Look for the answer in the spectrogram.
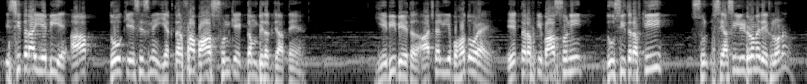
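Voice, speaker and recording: Brisk, wry male preacher. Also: high voice, expressive, fairly bright tone, faint music behind. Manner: anecdotal, with rhetorical questions to the audience; wry, joking asides. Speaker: Islamic scholar and preacher. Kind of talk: conversational sermon.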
